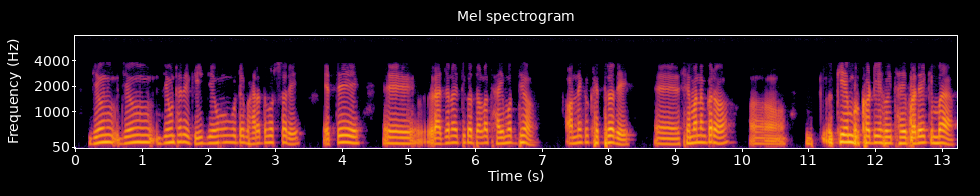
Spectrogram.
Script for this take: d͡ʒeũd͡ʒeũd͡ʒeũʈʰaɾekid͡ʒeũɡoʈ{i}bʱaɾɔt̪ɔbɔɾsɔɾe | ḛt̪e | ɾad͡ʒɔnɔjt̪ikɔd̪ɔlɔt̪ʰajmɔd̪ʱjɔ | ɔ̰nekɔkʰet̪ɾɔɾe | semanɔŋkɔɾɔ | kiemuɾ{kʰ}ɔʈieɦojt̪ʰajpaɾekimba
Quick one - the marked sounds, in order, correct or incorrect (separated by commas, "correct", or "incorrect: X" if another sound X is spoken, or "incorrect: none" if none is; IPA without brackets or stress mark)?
incorrect: e, correct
